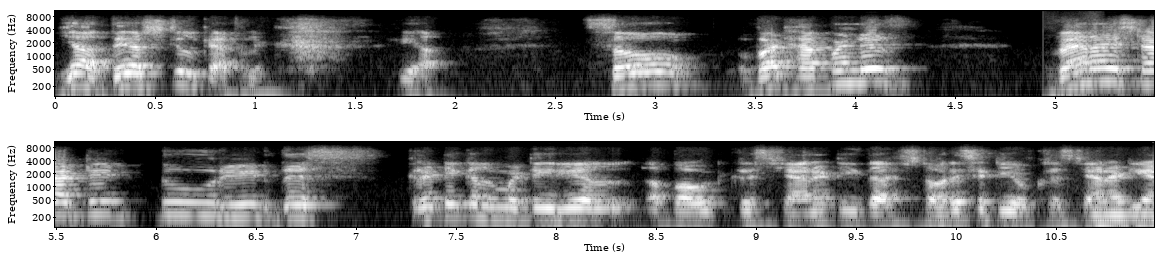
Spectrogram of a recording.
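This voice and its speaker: A man's voice: on the high side, a little mellow. A man from Pakistan, calling in and explaining his views earnestly, with many fillers. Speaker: caller. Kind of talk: call-in discussion. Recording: muffled lo-fi call audio.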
